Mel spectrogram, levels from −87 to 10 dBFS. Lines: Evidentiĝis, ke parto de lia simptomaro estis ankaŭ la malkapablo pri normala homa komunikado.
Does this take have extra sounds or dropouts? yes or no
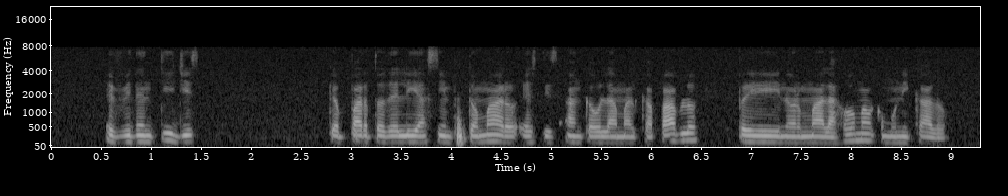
no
